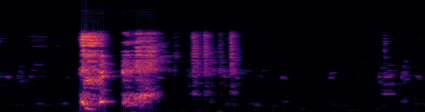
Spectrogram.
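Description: A man coughing: two hard coughs in quick succession about a second in, followed by a few fainter throat-clearing noises.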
